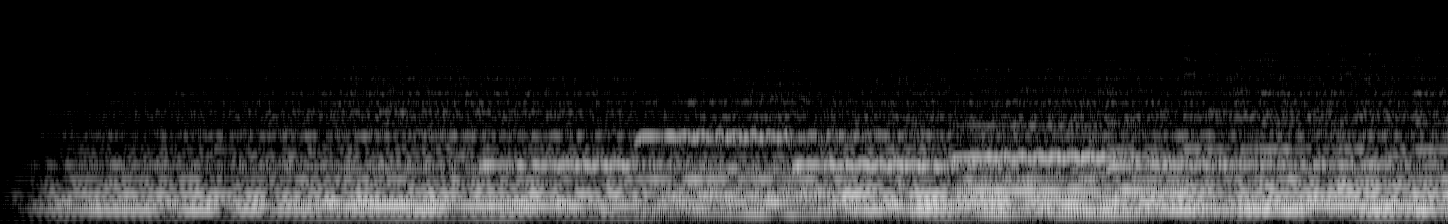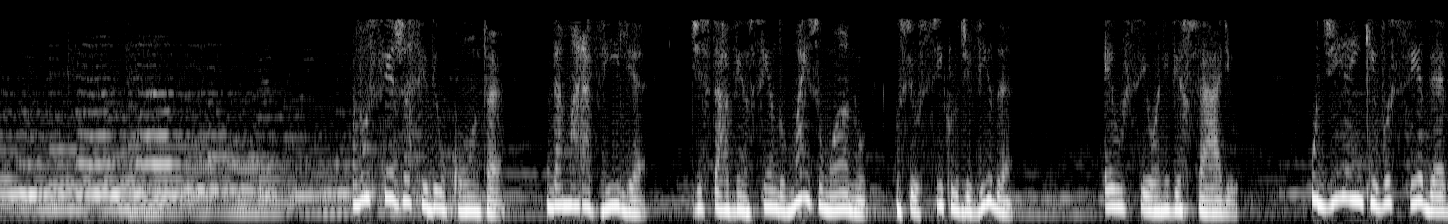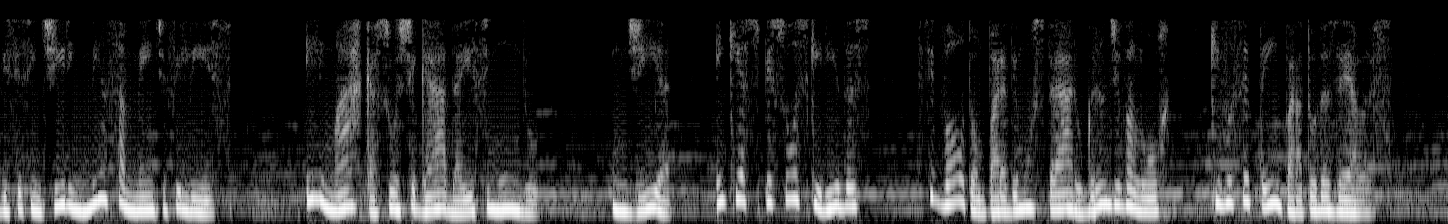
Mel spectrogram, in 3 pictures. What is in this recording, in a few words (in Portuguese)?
Neutro Católico Feminino; Aniversários; Aniversários diversos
